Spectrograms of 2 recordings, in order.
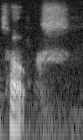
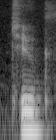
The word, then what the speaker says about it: toque: pronounced toque, though. Who? Okay. What is it? Yeah, Toque, toque. not tock.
